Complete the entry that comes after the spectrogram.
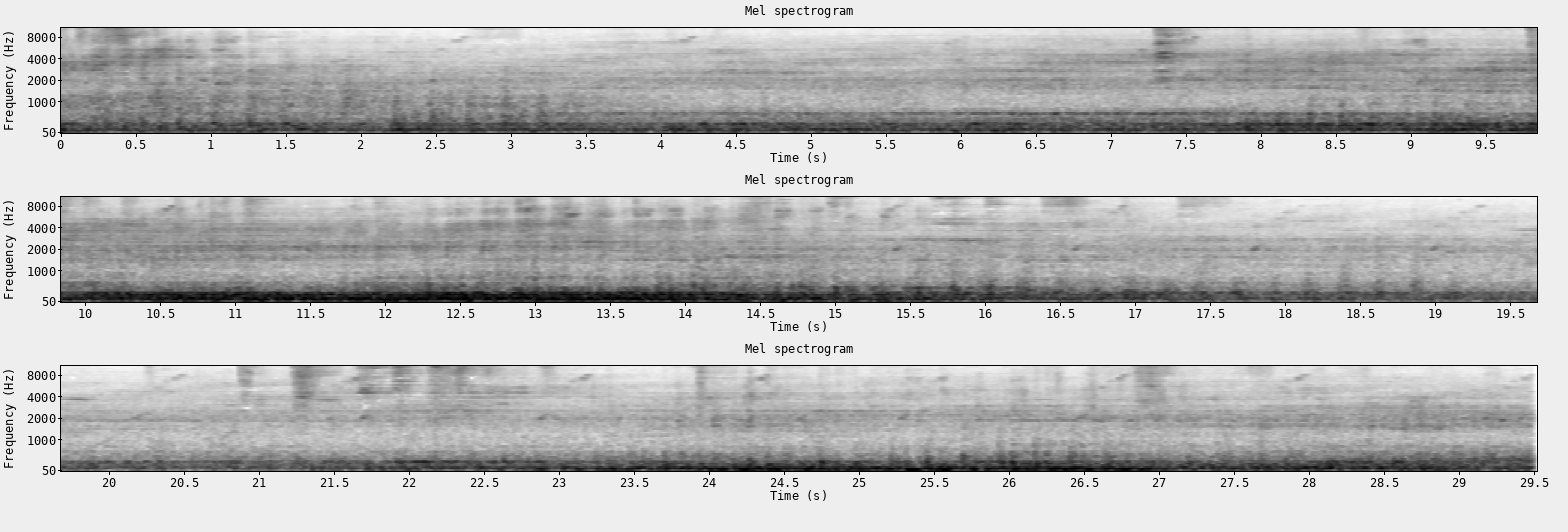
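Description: BNSF double-stack intermodal container cars rolling past on the mainline: a steady rumble of steel wheels on rail with scattered clicks from the wheels, swelling louder twice as the cars pass.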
